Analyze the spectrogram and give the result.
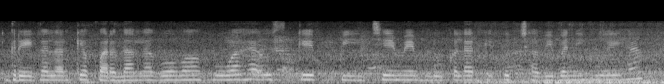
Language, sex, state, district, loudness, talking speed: Hindi, female, Chhattisgarh, Raipur, -16 LUFS, 160 wpm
